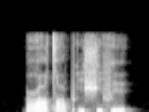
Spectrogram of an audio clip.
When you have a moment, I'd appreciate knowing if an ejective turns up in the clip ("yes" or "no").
yes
